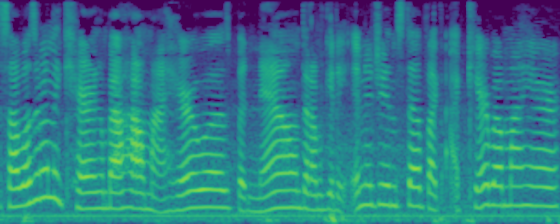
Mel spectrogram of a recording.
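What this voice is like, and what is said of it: Stuffy, congested voice. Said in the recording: “I feel like I sound stuffy... Oh, a little bit. I am a little bit stuffy.”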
